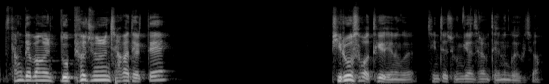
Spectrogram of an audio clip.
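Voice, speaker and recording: A man's voice: fairly high pitch, fast talker. A male pastor preaching a sermon in a conversational way, asking many rhetorical questions. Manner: acts out children's voices in animated bursts.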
